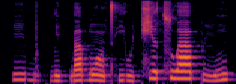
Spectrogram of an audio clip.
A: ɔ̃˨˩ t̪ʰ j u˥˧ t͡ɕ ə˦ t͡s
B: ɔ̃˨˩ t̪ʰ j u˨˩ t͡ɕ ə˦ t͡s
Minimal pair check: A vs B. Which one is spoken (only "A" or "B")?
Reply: B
